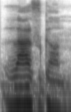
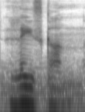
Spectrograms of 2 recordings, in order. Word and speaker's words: lasgun: spelled melange lay's gun i always thought this was pronounced last gun but it is laze gun laser gun salam like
